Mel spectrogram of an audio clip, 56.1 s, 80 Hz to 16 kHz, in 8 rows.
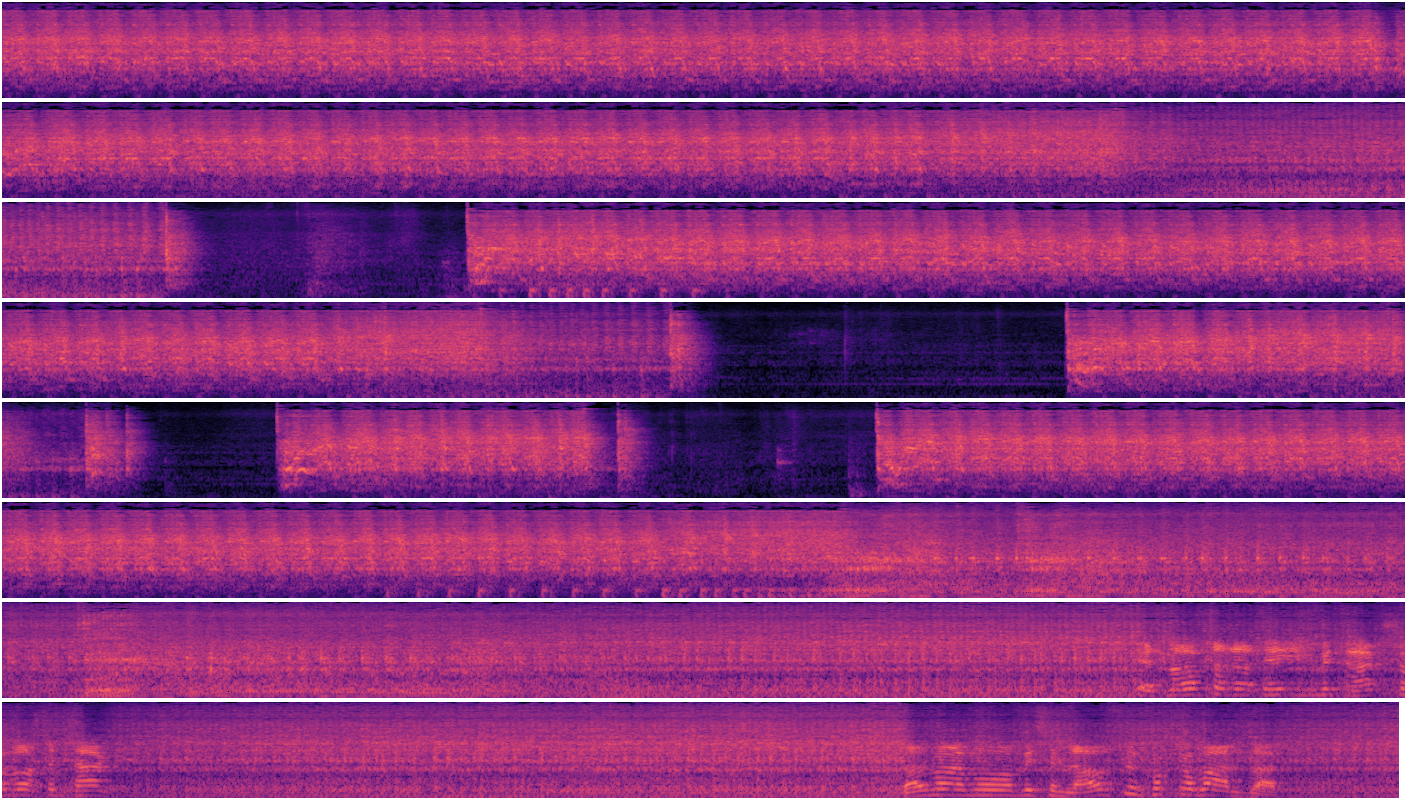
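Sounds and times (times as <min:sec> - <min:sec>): scooter two-stroke engine: 0:00.0 - 0:15.1, 0:16.4 - 0:24.6, 0:26.4 - 0:28.8, 0:29.4 - 0:31.3, 0:32.4 - 0:56.0.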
